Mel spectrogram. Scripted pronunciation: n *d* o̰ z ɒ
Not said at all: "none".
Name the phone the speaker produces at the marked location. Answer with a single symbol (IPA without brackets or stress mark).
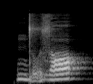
d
